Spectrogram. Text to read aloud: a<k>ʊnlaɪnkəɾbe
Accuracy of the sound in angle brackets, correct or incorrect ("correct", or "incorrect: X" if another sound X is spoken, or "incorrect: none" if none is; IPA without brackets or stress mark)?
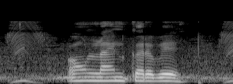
incorrect: none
